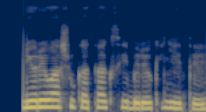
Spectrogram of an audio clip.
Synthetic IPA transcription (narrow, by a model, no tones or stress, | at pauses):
nioɾewaʃukat̪aksibeɾokɪɲɪt̪e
